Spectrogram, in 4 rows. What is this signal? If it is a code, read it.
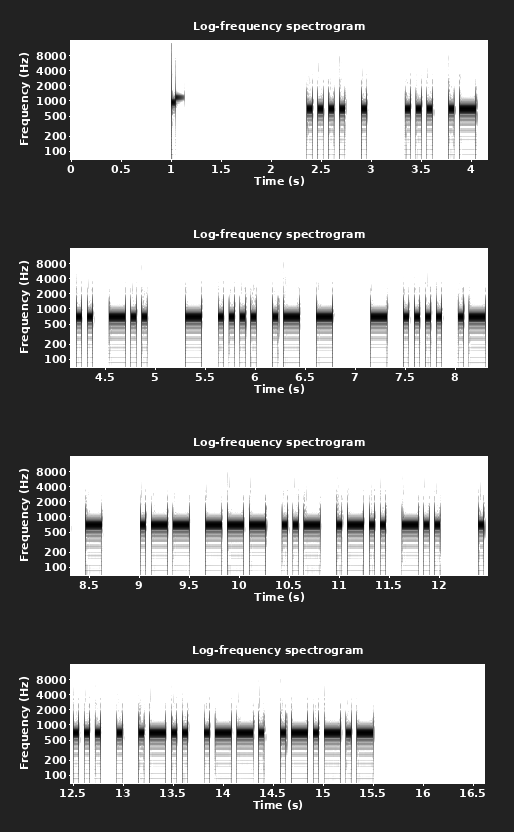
Morse code, heard as a keyed tone, about 22 wpm, 700 Hz. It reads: HE SAID THAT THAT WOULD HELP.
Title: Sentences from Top 200 Words 22wpm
